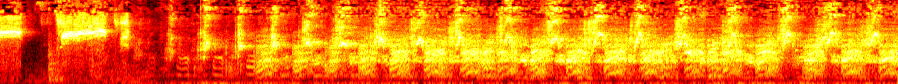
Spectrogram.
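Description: Squirrel monkey giving a rapid series of harsh, chattering chucks after a brief high whistled peep.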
